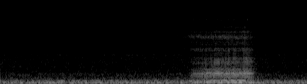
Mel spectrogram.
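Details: Sleeping black Labrador puppy snoring: a single soft, low, rattling snore against steady background hiss.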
